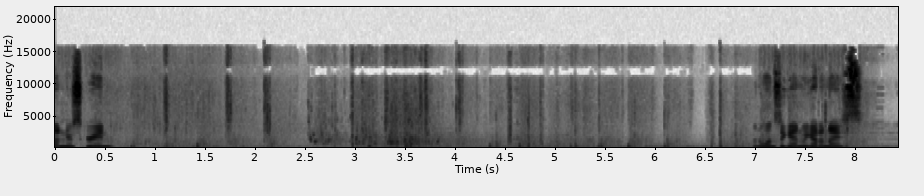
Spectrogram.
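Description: Footsteps crunch and scrape on rocky ground.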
